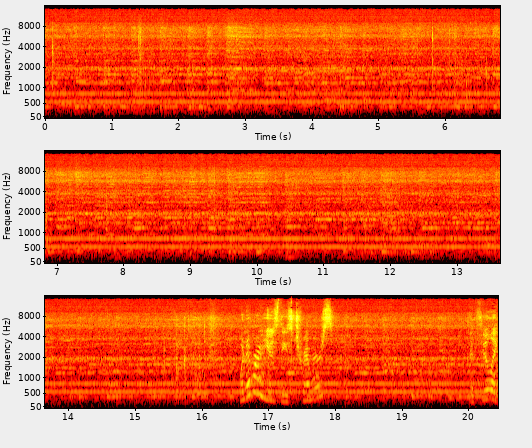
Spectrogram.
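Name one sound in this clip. A wooden tool scrapes softly against spinning clay.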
